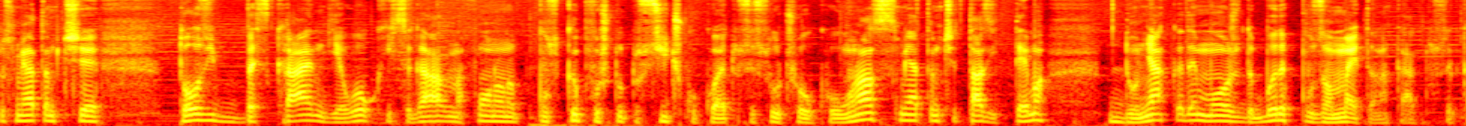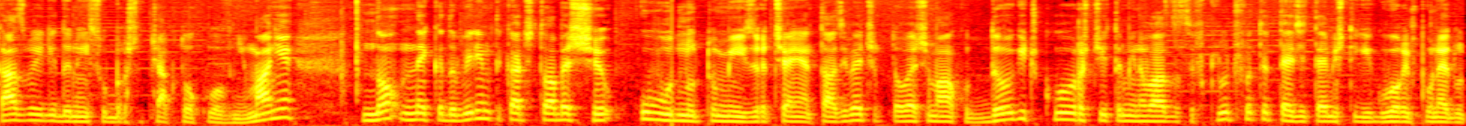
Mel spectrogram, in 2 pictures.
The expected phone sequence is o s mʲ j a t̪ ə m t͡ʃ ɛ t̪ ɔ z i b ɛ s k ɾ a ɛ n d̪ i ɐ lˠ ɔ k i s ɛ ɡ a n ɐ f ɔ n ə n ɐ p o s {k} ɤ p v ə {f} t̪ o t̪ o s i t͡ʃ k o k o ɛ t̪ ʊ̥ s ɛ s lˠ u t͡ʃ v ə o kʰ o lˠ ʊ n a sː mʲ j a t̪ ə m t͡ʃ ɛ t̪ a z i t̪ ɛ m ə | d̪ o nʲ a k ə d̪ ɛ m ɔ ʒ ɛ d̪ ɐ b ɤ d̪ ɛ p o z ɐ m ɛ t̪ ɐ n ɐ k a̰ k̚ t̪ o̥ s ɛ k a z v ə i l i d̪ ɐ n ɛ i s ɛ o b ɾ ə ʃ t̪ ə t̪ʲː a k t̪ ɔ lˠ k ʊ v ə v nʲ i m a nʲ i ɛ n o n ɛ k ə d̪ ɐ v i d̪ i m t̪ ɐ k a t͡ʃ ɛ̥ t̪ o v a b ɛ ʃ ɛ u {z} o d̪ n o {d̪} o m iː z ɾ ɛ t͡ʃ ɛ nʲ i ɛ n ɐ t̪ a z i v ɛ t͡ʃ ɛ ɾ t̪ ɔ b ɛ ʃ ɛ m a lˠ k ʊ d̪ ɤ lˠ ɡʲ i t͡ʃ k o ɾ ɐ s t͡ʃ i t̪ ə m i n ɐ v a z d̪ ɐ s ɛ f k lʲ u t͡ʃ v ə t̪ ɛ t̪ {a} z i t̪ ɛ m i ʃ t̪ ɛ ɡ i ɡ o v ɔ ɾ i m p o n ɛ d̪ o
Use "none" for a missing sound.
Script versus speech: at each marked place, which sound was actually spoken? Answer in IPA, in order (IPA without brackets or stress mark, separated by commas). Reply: k, ʃ, v, t̪, ɛ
